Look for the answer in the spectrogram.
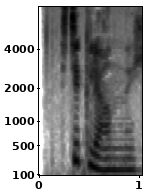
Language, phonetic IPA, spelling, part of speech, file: Russian, [sʲtʲɪˈklʲanːɨj], стеклянный, adjective, Ru-стеклянный.ogg
- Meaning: glass, glassy, vitreous (made of or resembling glass)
